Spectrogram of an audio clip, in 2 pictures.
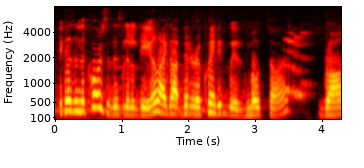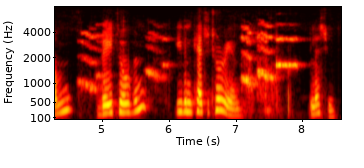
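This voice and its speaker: A woman acting a breezy female private eye in a 1940s radio play. She tosses off wry, flippant quips in a mid-pitched voice. The recording is dull and vintage. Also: animated, normal speed, a little hiss or hum, close to an everyday voice. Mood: wry storytelling.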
